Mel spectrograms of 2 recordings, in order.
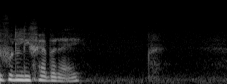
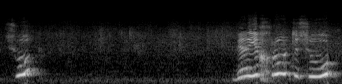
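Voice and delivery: high call to someone in another room; asking across the house about soup; 10 semitones higher, slower than usual. Acted. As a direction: call it up the stairs, pitched high.

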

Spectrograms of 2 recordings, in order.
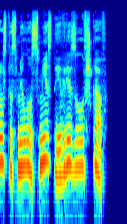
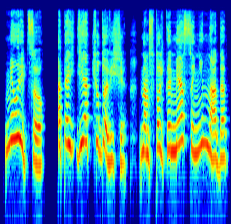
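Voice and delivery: put-on high, loud old lady calling; old woman's voice; 9 semitones higher, 4 dB louder than usual. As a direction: scold the cat like a granny. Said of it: "послышался старческий голос".

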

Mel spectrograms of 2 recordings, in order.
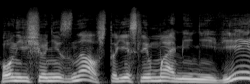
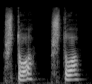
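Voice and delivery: higher chirpy question; higher baby-bird voice; curious fledgling; 10 semitones higher than usual. Acted. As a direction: ask like a little sparrow. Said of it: "Пудик спрашивает".

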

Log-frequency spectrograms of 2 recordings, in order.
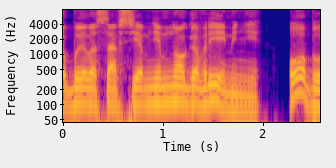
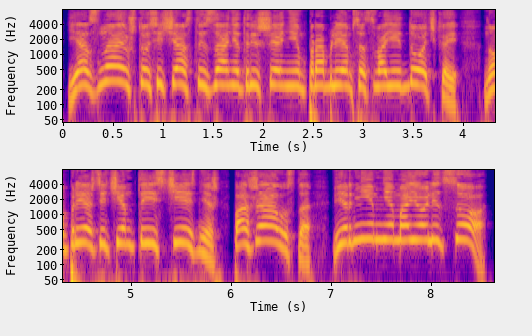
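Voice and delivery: put-on very high pleading boy. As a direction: ask it as a young boy. Brandon pleads.

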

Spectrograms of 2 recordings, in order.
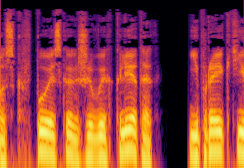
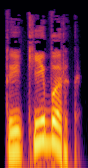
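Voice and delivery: shocked; 7 semitones higher, slower than usual. Acted. Shocked discovery of cyborg.

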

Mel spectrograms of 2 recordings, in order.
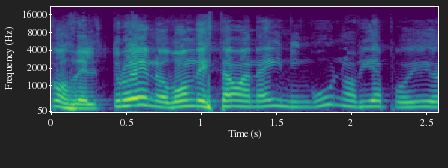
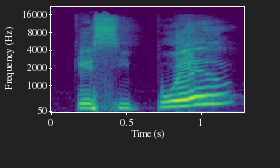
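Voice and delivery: incredulous echo; 5 semitones higher, 7 dB louder, slower than usual. Acted. Jesus echoes the father's doubt.

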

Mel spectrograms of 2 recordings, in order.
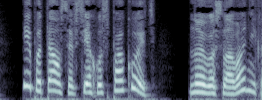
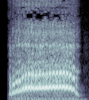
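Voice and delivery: high, loud rolled growl; child's growl; 10 semitones higher, 8 dB louder than usual. A narrator's reading. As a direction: growl high like a little girl playing beast. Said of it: "прорычала Соня". (звонкое детское рычание)

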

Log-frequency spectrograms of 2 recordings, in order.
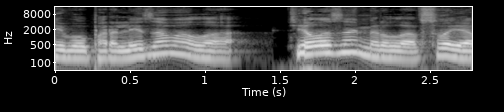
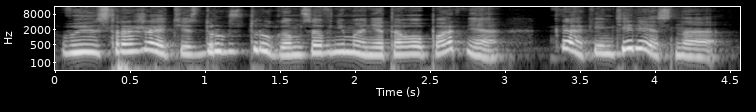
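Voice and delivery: joyful; 7 semitones higher than usual. Acted. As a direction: bubble over with delight. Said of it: "радостно сказала".

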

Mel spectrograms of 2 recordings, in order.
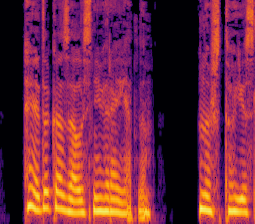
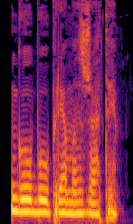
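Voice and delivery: ordinary delivery

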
